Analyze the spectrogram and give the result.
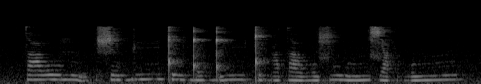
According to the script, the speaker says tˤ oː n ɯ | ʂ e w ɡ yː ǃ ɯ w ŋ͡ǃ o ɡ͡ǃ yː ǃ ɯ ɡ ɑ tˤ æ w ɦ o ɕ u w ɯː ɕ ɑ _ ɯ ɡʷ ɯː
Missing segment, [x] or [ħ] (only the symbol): x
